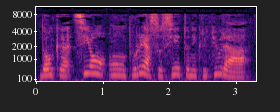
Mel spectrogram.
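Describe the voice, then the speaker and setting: A woman's voice: a little high, moderate pace, a little mellow. Italian-born lady interviewer, friendly, kinda hesitant, radio chat.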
